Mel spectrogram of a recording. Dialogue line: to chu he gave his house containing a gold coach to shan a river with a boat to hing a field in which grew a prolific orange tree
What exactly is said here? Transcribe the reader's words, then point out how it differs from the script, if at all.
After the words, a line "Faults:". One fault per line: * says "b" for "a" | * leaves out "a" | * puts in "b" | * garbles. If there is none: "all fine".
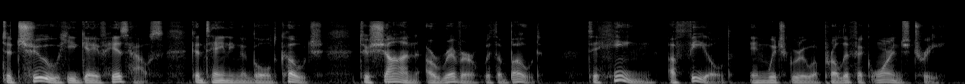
to chu he gave his house containing a gold coach to shan a river with a boat to hing a field in which grew a prolific orange tree
Faults:
all fine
